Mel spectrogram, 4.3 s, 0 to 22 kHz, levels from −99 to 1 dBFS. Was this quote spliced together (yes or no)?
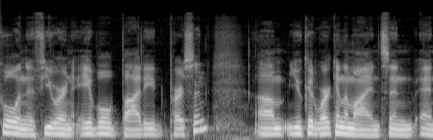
no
